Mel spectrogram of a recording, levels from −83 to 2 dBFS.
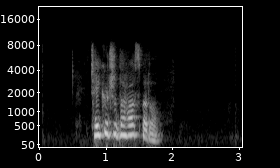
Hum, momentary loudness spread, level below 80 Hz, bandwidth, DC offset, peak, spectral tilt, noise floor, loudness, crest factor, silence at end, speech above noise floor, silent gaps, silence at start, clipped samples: none; 15 LU; -66 dBFS; 8.8 kHz; under 0.1%; -6 dBFS; -5.5 dB/octave; -72 dBFS; -23 LUFS; 20 dB; 1.25 s; 50 dB; none; 0.8 s; under 0.1%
